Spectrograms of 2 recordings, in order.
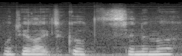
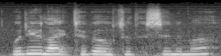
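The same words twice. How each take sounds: First: The words 'you' and 'to' are shortened and blurred. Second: The words 'you' and 'to' are fully pronounced.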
